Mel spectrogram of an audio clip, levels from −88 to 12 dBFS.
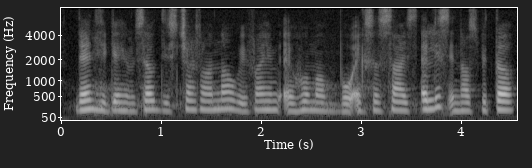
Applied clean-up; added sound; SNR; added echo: none; none; none; none.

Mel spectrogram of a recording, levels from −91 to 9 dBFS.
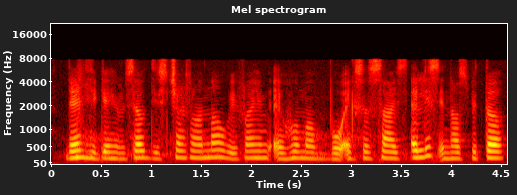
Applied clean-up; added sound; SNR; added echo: none; Snare drum; 13 dB; none.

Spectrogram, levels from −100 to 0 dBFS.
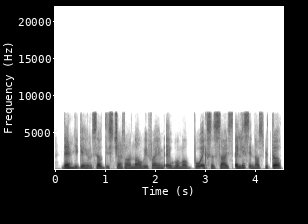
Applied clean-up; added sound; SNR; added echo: neural diffusion model UNIVERSE++.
